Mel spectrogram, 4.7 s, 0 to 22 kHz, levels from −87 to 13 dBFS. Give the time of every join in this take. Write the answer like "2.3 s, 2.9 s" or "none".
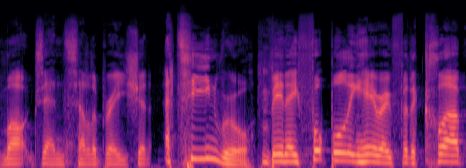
1.4 s, 2.6 s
